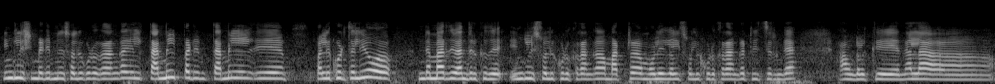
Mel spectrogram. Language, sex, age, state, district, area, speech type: Tamil, female, 45-60, Tamil Nadu, Coimbatore, rural, spontaneous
